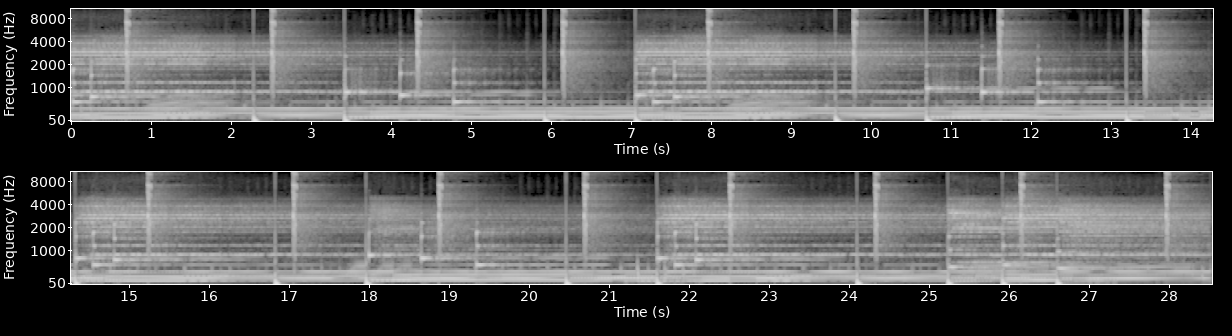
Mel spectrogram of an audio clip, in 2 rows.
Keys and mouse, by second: 0.8-3.7 middle drag, 2.7 t, 3.7 g, 6.3 s, 9.1-10.7 drag, 12.9 KP_Decimal, 13.3 middle click, 15.2 middle click, 16.9 middle click, 17.6 z, 18.0-19.1 drag, 18.4 b, 22.0 z, 22.3 middle click, 23.6-25.5 drag, 27.1 middle click.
